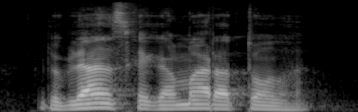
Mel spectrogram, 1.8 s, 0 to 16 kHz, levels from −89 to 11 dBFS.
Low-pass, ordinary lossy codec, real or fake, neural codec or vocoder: 14.4 kHz; none; fake; codec, 44.1 kHz, 7.8 kbps, Pupu-Codec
